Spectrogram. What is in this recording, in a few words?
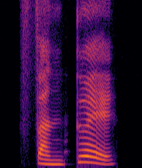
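"fan3 dui4", Mandarin Chinese; HSK4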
